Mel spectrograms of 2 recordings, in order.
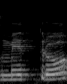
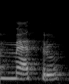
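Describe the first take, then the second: First: It is said the Brazilian way, stressing the end. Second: It is said the Portuguese way, stressing the start.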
